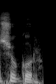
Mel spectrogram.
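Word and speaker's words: شكر: শুকুর হবে কি হবে এর সঠিক উচ্চারণ কি শুকর কাফ হচ্ছে জজম বিশিষ্ট অর্থাৎ কাফের উপর কোন হরকত নেই শিনের উপর পেশ সিনের উপর পেশ আছে কাফের উপর জজম কোন হরকত নেই জবর না জের না পেশ ঠিক আছে র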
